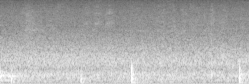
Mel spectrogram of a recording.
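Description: Felt-tip marker writing on a whiteboard: faint strokes with a couple of small taps of the tip.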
